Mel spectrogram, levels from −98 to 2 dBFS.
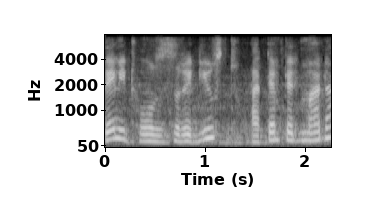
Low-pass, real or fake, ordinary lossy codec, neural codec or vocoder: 7.2 kHz; fake; AAC, 48 kbps; vocoder, 22.05 kHz, 80 mel bands, HiFi-GAN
